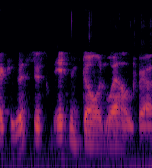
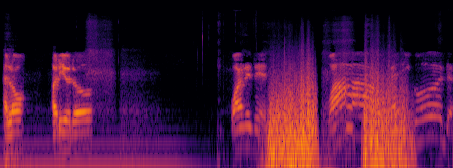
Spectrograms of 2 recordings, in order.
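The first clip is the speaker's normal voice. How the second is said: loud phone greeting; 2 semitones higher, 14 dB louder than usual. Pretend. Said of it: "Is that Rashad?".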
